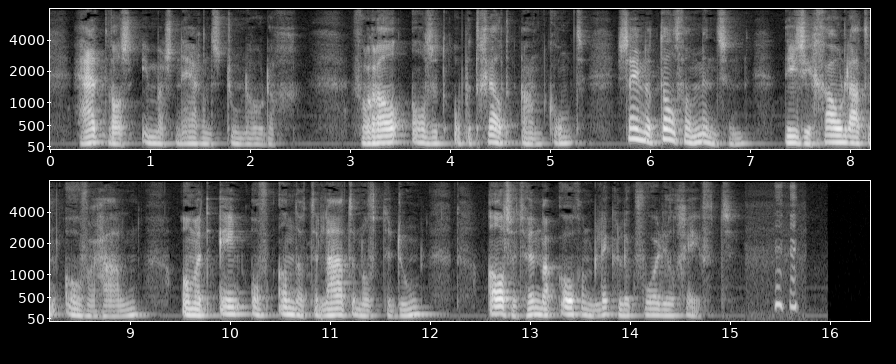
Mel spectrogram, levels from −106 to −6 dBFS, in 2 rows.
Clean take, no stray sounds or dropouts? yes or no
no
